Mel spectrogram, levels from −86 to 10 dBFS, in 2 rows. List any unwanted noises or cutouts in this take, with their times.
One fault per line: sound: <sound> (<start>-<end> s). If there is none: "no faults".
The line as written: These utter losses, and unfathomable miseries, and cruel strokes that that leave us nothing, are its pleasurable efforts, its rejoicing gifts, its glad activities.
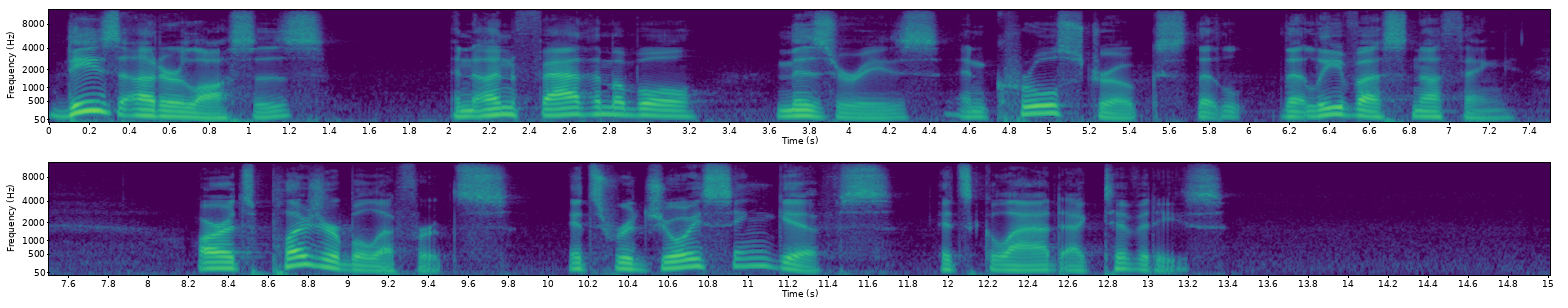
no faults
